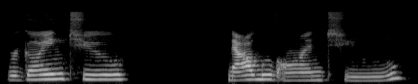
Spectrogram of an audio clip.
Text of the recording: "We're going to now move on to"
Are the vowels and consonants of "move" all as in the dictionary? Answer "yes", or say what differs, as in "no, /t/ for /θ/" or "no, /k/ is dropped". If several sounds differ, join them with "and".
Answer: yes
